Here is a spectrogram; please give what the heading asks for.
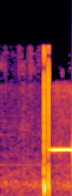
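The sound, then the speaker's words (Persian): Telephone tones from a disconnected call: two short, loud dual-tone beeps followed by a steady, high-pitched tone that holds and then steps up slightly in pitch near the end. “دوری تلفن قطع شوی دی.”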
